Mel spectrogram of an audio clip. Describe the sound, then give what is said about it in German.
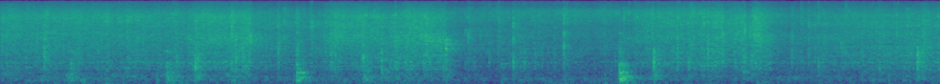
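Rice being stirred through melted margarine in a hot pan, a continuous sizzle broken by a few scraping stirring strokes, with no voices. “mit dem Margarine, wo auch so ein bisschen jetzt die Margarine sich drin aufgelöst hat, mische ich dann gleich den Reis durch”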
